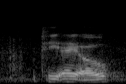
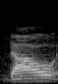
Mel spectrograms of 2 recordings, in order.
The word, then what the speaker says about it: Tao: So their principle of nature is called a Tao, T-A-O, pronounced Dao in the Mandarin dialect, Tao in the Shanghai dialect, To in the Cantonese dialect.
